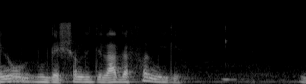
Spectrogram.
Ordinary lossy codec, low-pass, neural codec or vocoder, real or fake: none; 7.2 kHz; none; real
